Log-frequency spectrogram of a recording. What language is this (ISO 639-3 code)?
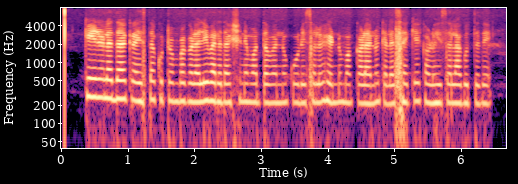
kan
